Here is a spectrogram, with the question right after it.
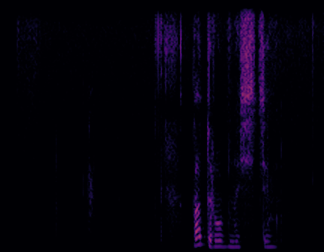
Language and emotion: Russian, neutral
